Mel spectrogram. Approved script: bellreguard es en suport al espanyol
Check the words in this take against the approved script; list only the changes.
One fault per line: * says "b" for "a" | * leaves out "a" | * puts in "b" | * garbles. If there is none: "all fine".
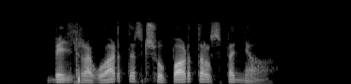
all fine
